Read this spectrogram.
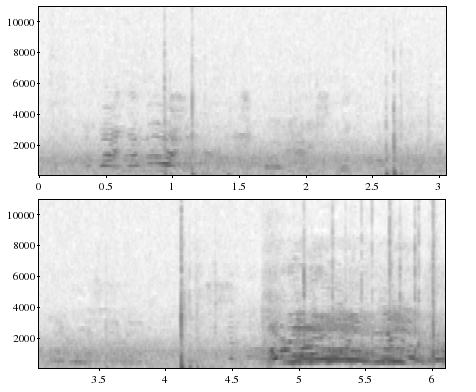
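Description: A football is kicked hard with a thud.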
